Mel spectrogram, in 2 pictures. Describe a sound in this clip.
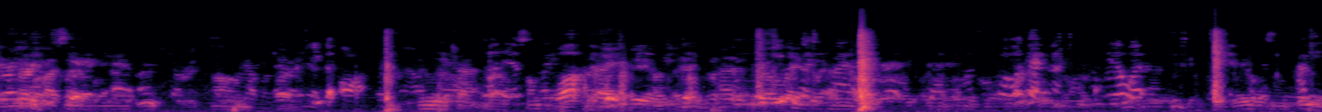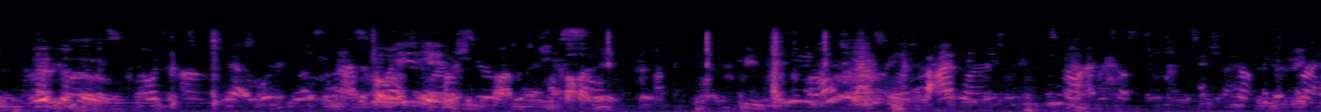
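A woman speaks calmly to a class.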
